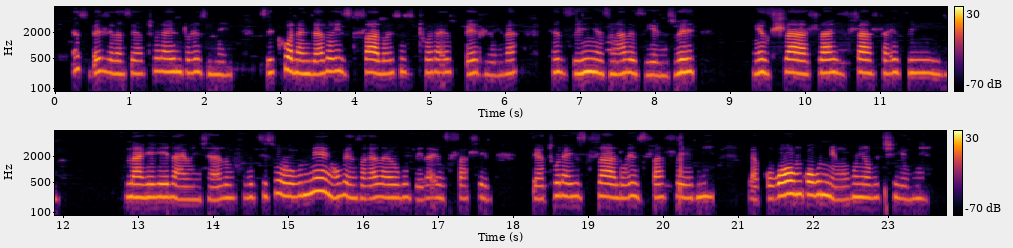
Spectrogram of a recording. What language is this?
North Ndebele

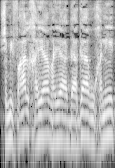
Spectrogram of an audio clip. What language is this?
Hebrew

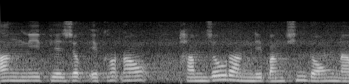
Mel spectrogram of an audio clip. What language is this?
Bodo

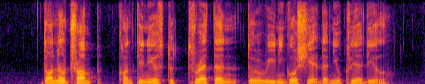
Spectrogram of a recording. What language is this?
English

